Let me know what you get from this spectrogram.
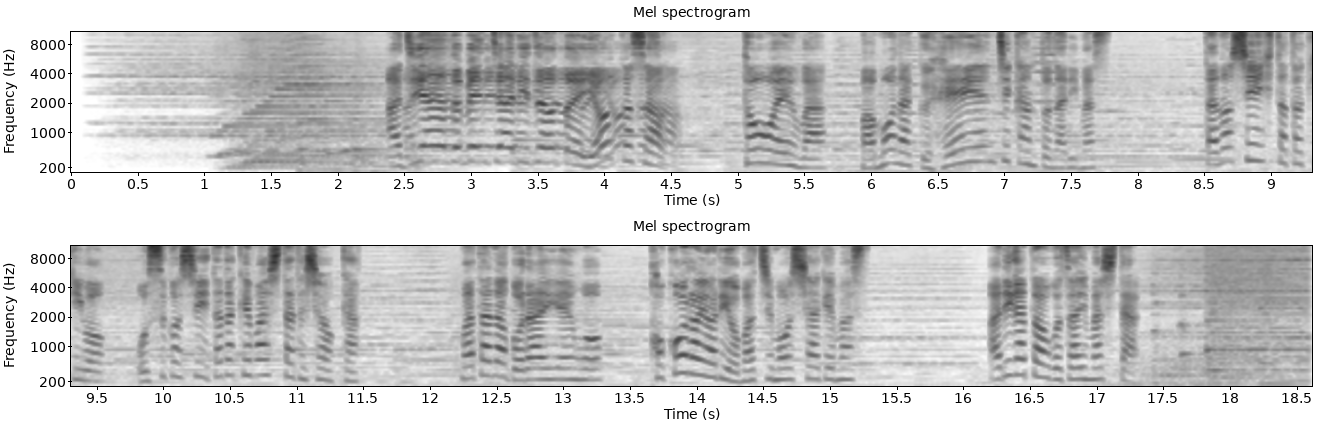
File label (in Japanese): ナレーション（日本語）; 英日ナレーション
